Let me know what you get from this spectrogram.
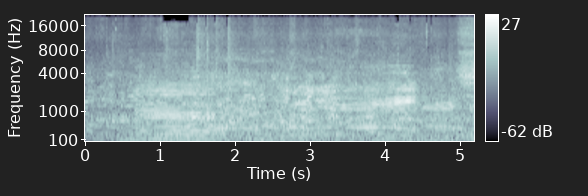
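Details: Sahiwal bull at a cattle market in Khulna, Bangladesh, in January, gives a long, low, steady moo with clear harmonics lasting about a second, over constant crowd chatter and market noise.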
